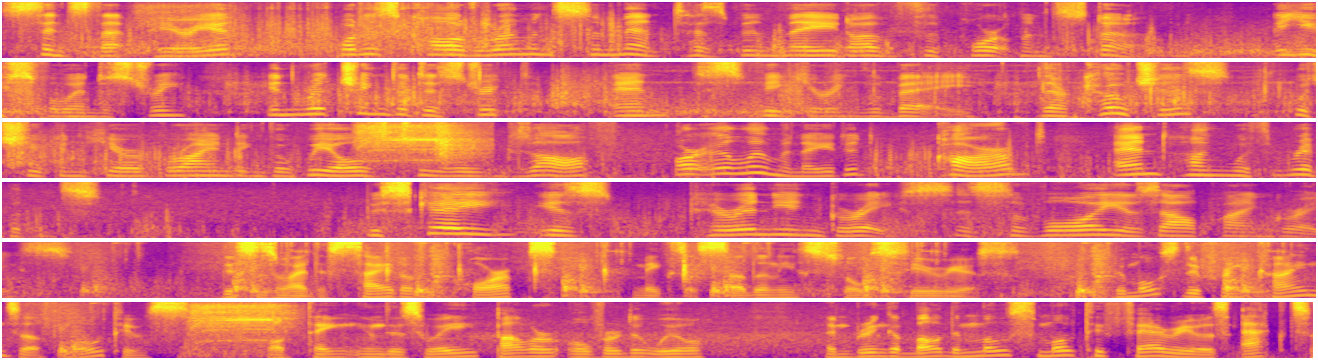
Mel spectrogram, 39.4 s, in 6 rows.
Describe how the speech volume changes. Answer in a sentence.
The volume of the speech stays about the same.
